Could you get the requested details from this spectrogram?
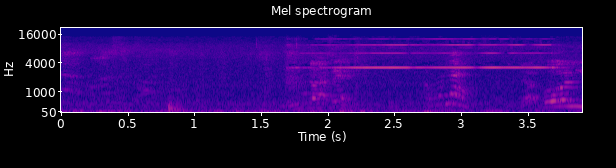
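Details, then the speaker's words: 2013 Honda Beat with finished keyless remote install, ignition on and turn signal switched on: thin high-pitched electronic buzz holds over room noise; keyless buzzer sounding with the indicator as intended. "Posisi motor saat di on akan mengeluarkan buzzer ya jika lampu sennya dinyalakan. Mantap ya."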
